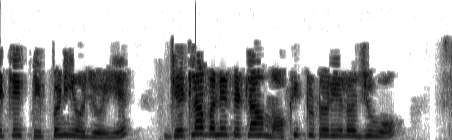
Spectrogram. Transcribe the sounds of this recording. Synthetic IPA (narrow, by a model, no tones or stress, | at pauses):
eʈlik̚ʈipɳ̃ijod͡ʒoie | d͡ʒeʈlabənet̪eʈlamɔkʰik̚ʈuʈoɾijəlod͡ʒuo | s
